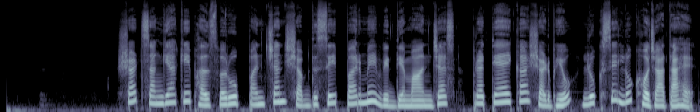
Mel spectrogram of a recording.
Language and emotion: Hindi, neutral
